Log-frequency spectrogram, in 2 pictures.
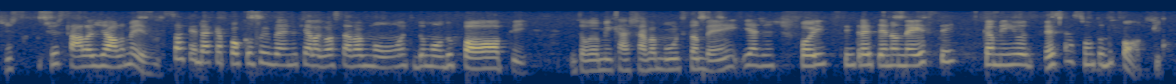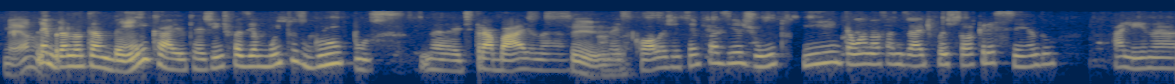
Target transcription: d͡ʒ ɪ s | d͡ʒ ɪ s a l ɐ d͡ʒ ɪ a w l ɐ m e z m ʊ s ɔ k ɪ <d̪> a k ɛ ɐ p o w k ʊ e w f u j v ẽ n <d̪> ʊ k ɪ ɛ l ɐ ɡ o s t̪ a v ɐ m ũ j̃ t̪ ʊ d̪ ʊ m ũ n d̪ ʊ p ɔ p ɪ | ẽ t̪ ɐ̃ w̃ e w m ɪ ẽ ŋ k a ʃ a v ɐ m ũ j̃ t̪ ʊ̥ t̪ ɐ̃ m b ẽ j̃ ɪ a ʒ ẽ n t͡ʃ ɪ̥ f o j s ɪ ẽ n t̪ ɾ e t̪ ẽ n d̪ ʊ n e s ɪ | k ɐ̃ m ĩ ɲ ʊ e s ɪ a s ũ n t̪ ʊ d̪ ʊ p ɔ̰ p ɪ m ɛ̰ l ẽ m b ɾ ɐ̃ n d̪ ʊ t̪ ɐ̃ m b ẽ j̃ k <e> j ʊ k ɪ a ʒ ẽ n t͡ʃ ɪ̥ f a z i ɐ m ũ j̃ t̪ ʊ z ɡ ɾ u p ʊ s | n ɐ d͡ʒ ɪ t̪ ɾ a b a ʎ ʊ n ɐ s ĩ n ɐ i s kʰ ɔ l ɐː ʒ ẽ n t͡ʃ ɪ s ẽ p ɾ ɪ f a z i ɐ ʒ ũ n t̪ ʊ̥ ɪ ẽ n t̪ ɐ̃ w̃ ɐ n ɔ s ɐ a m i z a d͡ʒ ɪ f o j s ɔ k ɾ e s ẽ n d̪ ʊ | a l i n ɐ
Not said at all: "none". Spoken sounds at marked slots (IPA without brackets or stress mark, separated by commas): d̪, d̪, a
